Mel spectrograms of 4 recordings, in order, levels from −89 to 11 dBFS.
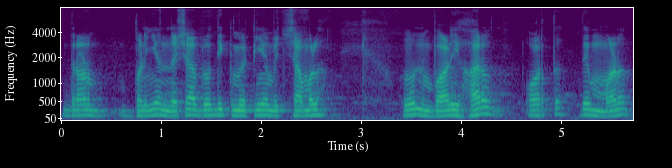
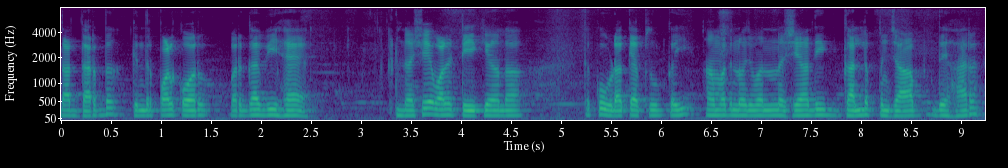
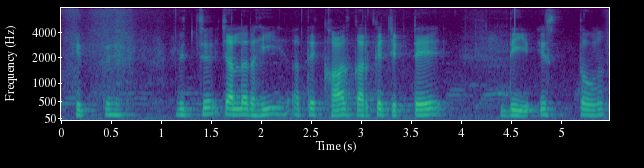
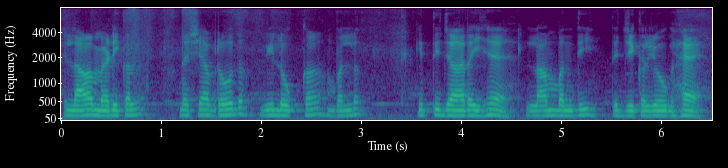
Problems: constant background noise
